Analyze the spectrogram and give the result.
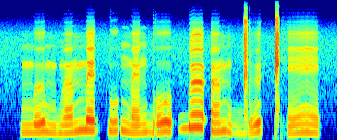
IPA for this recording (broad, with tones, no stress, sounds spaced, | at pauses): m ɵ˩˧˩ m b œ̃˩˥ m ɛ˥ k͡p u˧˥˧ ŋ͡m ɛ̃˩˥ ɡ͡b o˧˥˧ | ɡ͡b œ˥ ʔ œ̃˩˧˩ m ɡ͡ǁ ø˩˧˩ ǁʰ ẽ˩˧˩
